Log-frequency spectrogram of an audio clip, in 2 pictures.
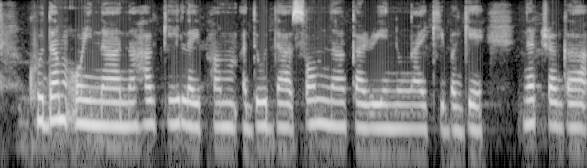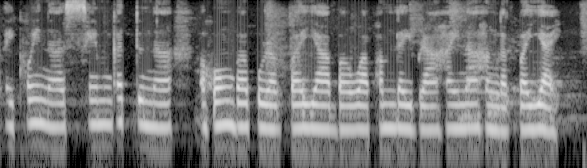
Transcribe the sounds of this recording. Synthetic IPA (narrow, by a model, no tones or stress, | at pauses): kʰudɐmojnɐnɐɦɐkːilɐjpʰɐmɐdudɐsomnɐkɐɾinuŋːajkʰibɐɡenɐtɾɐɡɐɐjkʰojnɐsemɡɐtːunɐːhoŋbɐpuɾɐk̚bɐjabɐwapʰɐmlɐjbɾahajnɐhɐŋlɐk̚bɐjaj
